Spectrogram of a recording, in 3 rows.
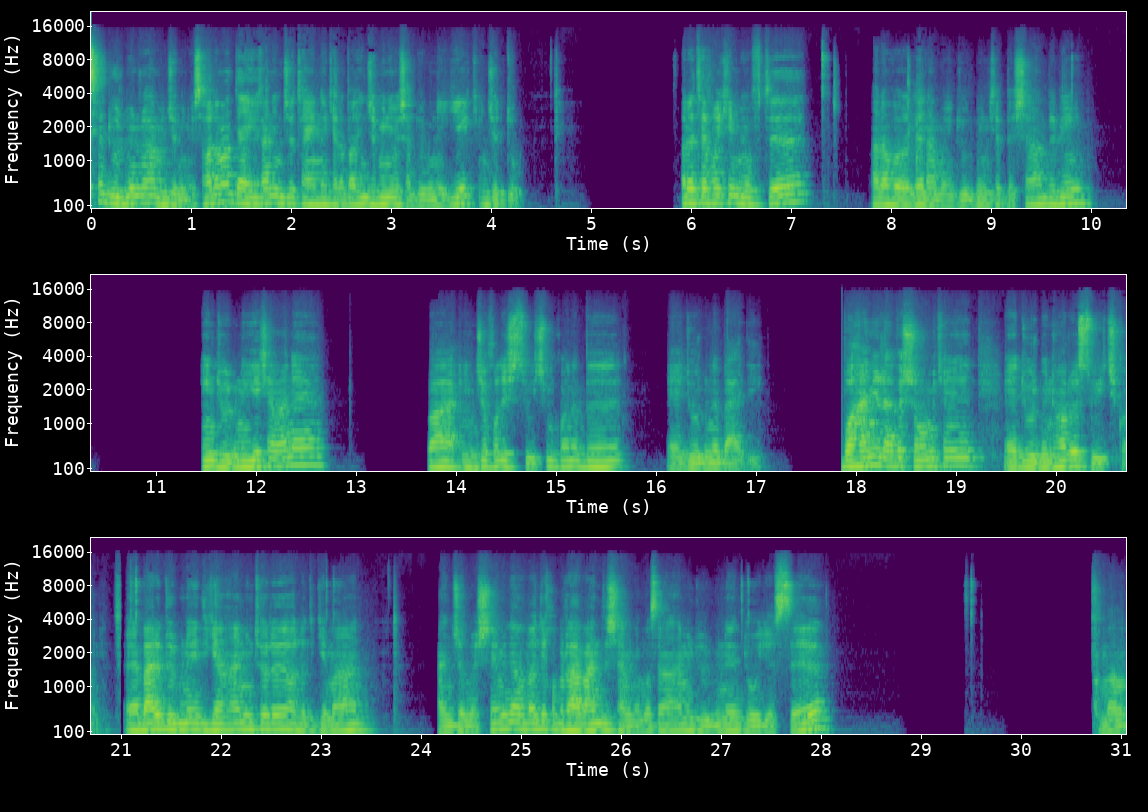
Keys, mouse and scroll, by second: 5.9 click, 8.2 KP_0, 9.9-20.9 drag, 27.2 click.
